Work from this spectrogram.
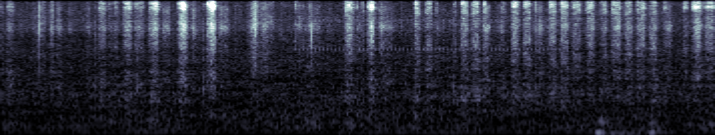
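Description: A pencil scratches shading strokes across a page of a spiral-bound paper sketchbook, held steady by the other hand. Quiet, bright, papery scratching comes in a quick, irregular run of short strokes with almost no low end.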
